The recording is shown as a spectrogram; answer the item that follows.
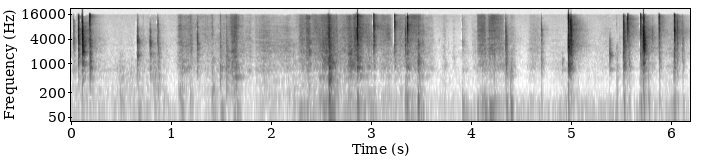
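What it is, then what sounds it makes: Thin plastic tray, crinkling. An empty, thin clear plastic cookie tray is held in both hands while fingertips tap and press its molded cavities, crinkling it. The result is a quick series of sharp, bright clicks and crackles with very short decay, separated by brief quiet gaps.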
